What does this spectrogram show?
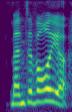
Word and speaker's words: Bentivoglio: Bentivoglio.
